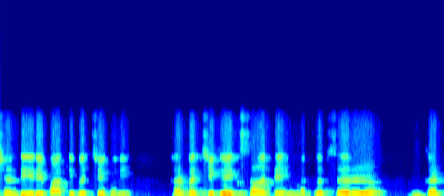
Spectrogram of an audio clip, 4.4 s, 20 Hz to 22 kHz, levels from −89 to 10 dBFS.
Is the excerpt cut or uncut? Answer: uncut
